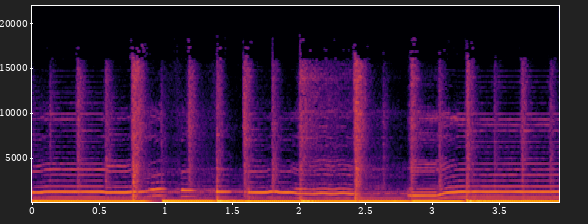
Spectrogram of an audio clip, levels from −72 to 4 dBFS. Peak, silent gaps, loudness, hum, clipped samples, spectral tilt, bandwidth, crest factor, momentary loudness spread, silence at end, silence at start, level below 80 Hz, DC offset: -2 dBFS; none; -15 LUFS; none; under 0.1%; -6 dB/octave; 17 kHz; 12 dB; 3 LU; 0 s; 0 s; -18 dBFS; under 0.1%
